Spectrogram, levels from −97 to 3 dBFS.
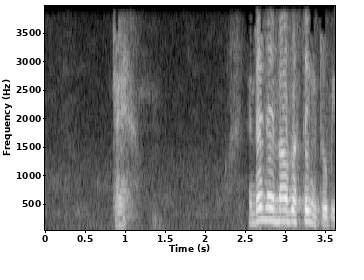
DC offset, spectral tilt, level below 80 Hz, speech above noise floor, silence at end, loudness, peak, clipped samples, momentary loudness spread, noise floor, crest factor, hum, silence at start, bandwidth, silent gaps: under 0.1%; -10 dB/octave; -52 dBFS; 41 dB; 0 s; -11 LUFS; 0 dBFS; under 0.1%; 21 LU; -51 dBFS; 14 dB; none; 0.85 s; 4 kHz; none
